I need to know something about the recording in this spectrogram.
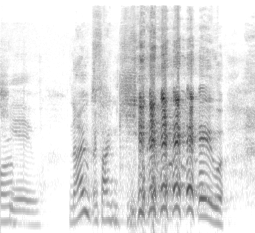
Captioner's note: laughs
